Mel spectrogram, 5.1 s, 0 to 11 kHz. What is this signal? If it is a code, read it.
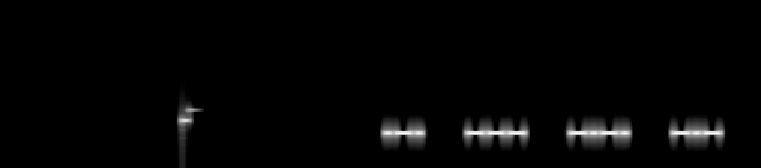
Morse code, heard as a keyed tone, about 36 wpm, spaced as for 20 wpm, 690 Hz. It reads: ROCK
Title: 3x Character Spacing - Top 500 Words - 35wpm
